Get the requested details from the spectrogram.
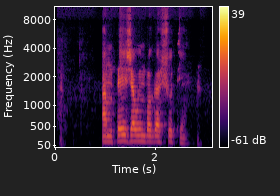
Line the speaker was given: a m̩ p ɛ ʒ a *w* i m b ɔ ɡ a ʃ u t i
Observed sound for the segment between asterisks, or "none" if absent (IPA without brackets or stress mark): w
